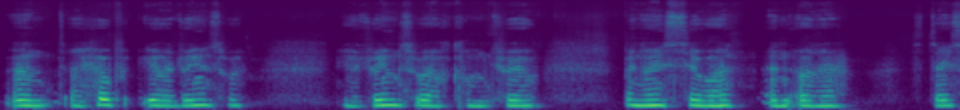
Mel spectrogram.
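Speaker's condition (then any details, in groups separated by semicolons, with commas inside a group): Down syndrome; age 17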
